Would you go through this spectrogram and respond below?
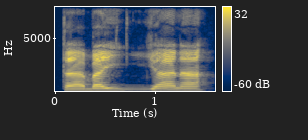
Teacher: یا مشدد ہے تو یا کو دبانا ہے، سختی کرنی ہے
